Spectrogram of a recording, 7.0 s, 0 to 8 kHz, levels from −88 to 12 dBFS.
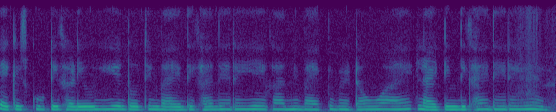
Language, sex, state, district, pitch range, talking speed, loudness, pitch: Hindi, female, Jharkhand, Sahebganj, 210-225 Hz, 205 wpm, -36 LUFS, 220 Hz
